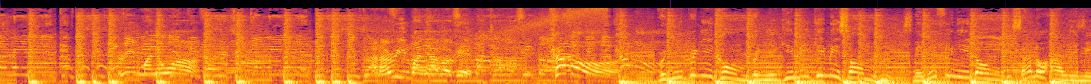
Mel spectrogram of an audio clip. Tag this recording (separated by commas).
Reggae, Singing, Music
